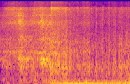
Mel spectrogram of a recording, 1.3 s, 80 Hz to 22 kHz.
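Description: A Harley-Davidson Fat Bob 114 fitted with an S&S exhaust cranks and fires up, its deep rumble quickly building into a loud, steady idle close by.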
